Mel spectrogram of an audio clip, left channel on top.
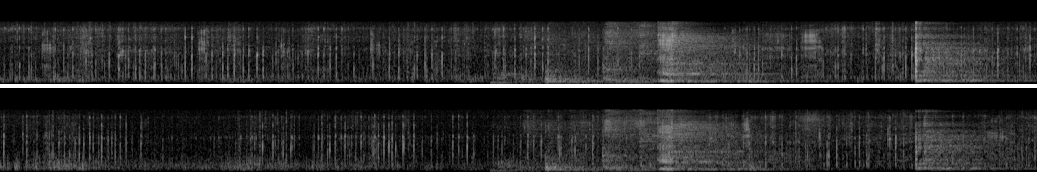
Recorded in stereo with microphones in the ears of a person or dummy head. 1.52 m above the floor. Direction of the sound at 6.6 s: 20° right (ahead or behind).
